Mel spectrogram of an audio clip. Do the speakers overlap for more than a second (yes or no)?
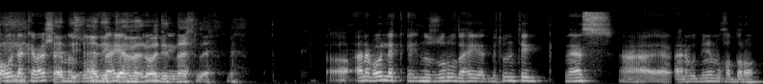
yes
